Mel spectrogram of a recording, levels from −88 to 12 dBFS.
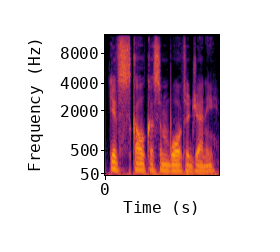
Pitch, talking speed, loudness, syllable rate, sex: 95 Hz, 210 wpm, -15 LUFS, 6.1 syllables/s, male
